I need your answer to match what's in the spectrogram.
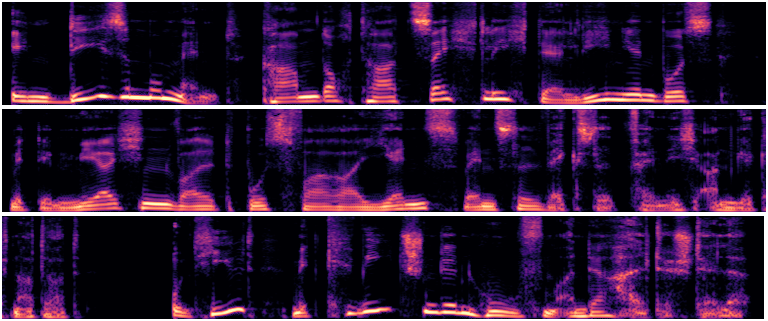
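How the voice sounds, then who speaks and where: Playful fairy-tale narrator, man, very lively voice, dry studio. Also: mid-range voice, moderate pace, husky, no echo. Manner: storyteller tone, playful, addresses children.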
